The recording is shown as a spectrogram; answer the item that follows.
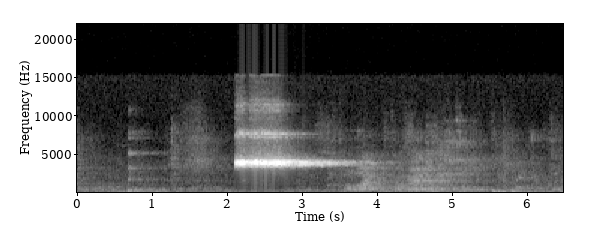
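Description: A referee's whistle gives one sharp, steady blast about two seconds in, the loudest sound here, fading over about a second; it signals the end of a timeout. Indistinct voices in the gym follow.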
